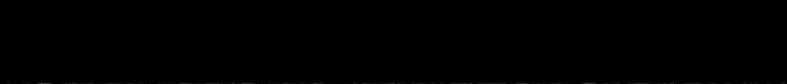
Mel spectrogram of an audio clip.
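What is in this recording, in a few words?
Sheriff East County, scanner audio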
